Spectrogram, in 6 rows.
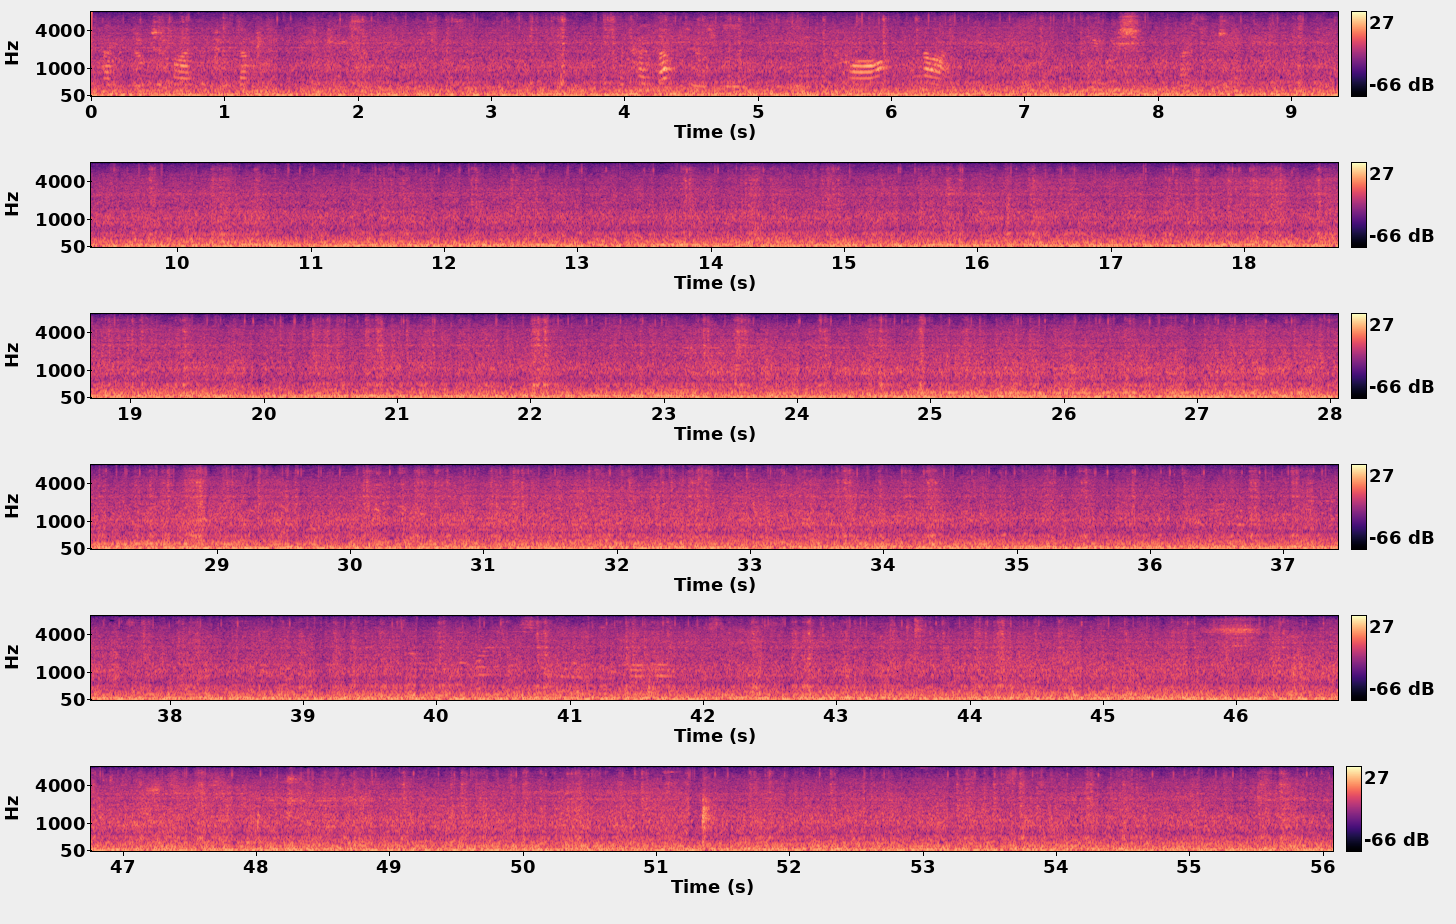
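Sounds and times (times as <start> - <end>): train running rumble: 0.0 - 56.0.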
